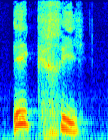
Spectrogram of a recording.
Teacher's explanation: phonetically you pronounce I because final T is not pronounced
